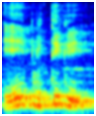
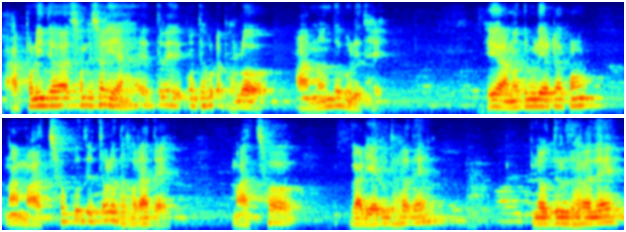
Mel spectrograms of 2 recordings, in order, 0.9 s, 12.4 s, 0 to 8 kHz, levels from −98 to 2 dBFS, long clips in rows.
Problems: background conversations at intervals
